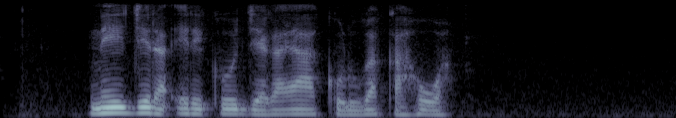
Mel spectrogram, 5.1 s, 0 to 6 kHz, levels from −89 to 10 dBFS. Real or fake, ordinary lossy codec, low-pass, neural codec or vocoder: real; MP3, 48 kbps; 5.4 kHz; none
